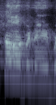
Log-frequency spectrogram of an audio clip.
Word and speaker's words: Charbonnet: They come through, oh, I'm telling you, bro, Charbel Blah, bro. Fucking Walker. Charbel Blah is going to be the guy. Bro, it's pronounced Charbonnet, bro.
